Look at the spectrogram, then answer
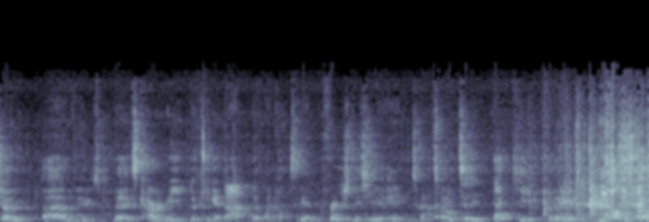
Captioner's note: wooo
